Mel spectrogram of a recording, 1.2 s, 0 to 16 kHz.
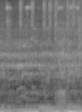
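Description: Loud, continuous engine drone from a Honda Titan 150 motorcycle with a GP Competition aftermarket exhaust, heard up close and holding steady for about a second with a slight rise at the end.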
